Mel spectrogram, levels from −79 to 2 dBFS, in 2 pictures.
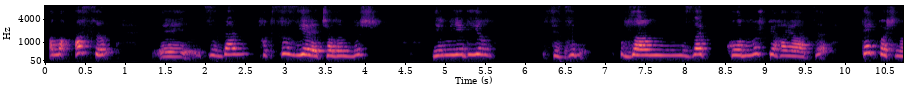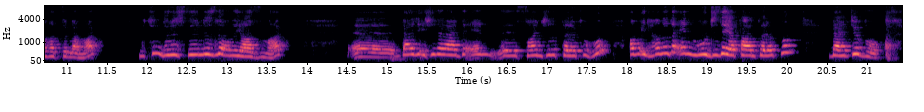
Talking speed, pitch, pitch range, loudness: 110 wpm, 280 Hz, 250-310 Hz, -30 LUFS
